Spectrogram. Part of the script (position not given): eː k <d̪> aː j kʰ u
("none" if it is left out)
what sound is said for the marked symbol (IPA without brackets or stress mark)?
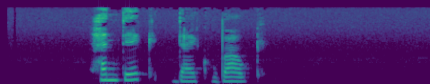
d̪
